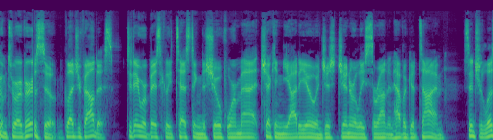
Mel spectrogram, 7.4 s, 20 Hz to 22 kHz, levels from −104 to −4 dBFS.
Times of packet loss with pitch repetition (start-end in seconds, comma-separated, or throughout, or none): none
